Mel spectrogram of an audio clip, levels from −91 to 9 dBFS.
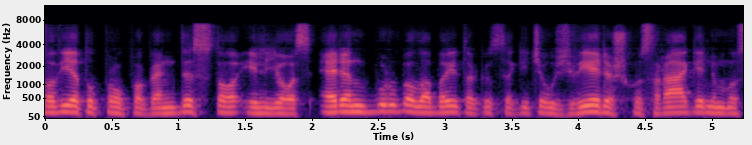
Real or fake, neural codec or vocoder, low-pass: fake; codec, 16 kHz, 0.7 kbps, FocalCodec; 7.2 kHz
